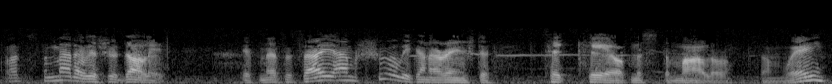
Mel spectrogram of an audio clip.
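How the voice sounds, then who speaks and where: A man's voice: fairly low pitch, animated, normal speed, a little hiss or hum, lightly acted. A man playing a suspicious, domineering older farm owner in a 1940s radio drama, on a muffled old recording. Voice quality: commanding, suspicious.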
